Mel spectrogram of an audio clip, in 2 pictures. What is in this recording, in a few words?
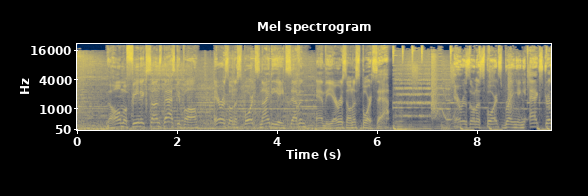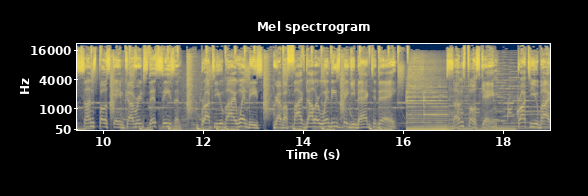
Imaging; Phoenix Suns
